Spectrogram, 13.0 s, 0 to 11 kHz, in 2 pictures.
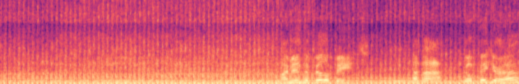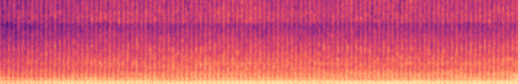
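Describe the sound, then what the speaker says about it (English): A motorboat driven by two single-cylinder 18 hp diesel engines drones steadily and loudly throughout, a constant low throbbing hum with someone talking briefly over it. "It's a motorboat, Rob. This is powered by 2 single-cylinder, 18 horsepower diesel engines."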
